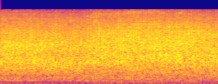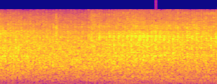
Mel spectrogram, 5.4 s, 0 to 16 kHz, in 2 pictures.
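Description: Land Rover Defender 90's engine running steadily as it drives slowly past at close range and pulls away.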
